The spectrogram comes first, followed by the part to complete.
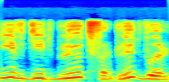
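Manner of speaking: put-on Norwegian accent. Reading a danish poster aloud to another speaker, in a norwegian accent. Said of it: "I used a Norwegian accent there".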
